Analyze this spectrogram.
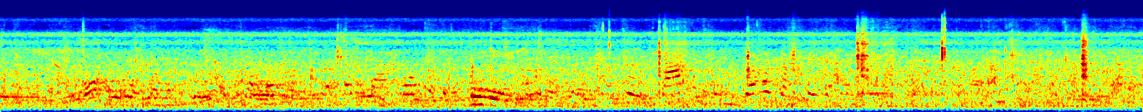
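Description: A baby monkey chews and munches noisily on food.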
